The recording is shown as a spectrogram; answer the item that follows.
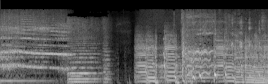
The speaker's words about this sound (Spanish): ¡Este es el gallo!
